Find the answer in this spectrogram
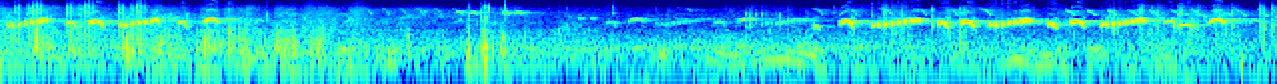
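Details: Firethroat singing in Sichuan, a series of quick warbled and slurred phrases around the upper-middle register, two bursts separated by a quieter gap, with faint background noise.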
